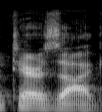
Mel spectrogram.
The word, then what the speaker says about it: Terzaghi: Terzaghi? Emiliano Terzaghi.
